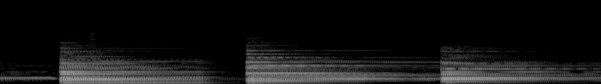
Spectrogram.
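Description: MIDI keyboard playing an acoustic grand piano sound: three full chords struck about two seconds apart, each left to ring and fade before the next.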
